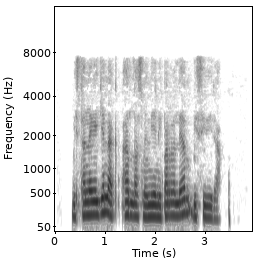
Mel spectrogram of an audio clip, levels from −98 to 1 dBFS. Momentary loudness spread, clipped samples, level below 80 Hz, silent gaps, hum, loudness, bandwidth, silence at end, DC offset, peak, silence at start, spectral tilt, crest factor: 13 LU; under 0.1%; -68 dBFS; none; none; -23 LUFS; 7.8 kHz; 0.65 s; under 0.1%; -10 dBFS; 0.35 s; -8.5 dB/octave; 14 dB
